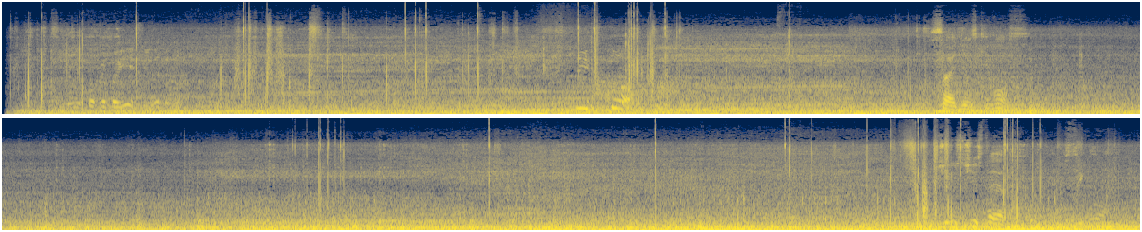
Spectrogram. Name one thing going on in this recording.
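Tyres crunch and rumble over packed snow.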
